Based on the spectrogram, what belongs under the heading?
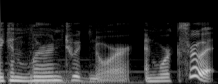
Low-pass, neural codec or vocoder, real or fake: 7.2 kHz; none; real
